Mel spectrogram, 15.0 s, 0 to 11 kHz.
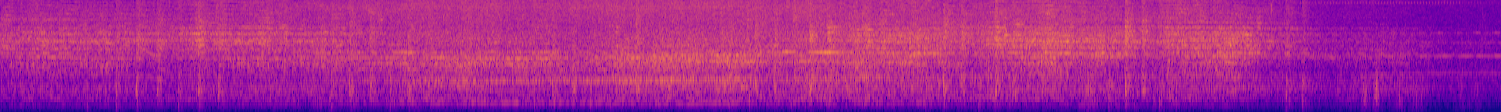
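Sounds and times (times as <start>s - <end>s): train wheels clattering over rail joints: 0.3s - 4.2s, 7.5s - 13.2s.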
